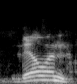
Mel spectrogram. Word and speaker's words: Dillon: Did you say Dillon or Fillon? – Dillon. Dillon with the D.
